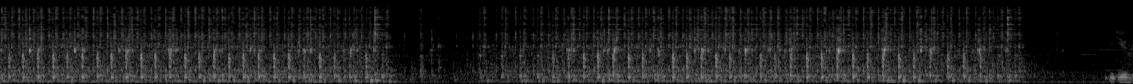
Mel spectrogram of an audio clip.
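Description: A sewing machine clatters rapidly and steadily, pausing briefly.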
